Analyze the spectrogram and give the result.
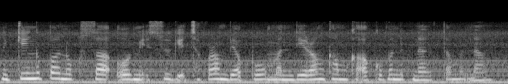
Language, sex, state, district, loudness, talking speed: Garo, female, Meghalaya, South Garo Hills, -14 LUFS, 130 wpm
